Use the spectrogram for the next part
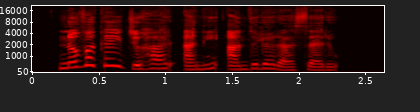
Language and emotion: Telugu, neutral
